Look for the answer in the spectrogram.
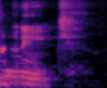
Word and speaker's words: Sinek: So you have a book here called The Infinite Game, and this is by Simon Sinek. Is that how you say his name? – Sinek is his name.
